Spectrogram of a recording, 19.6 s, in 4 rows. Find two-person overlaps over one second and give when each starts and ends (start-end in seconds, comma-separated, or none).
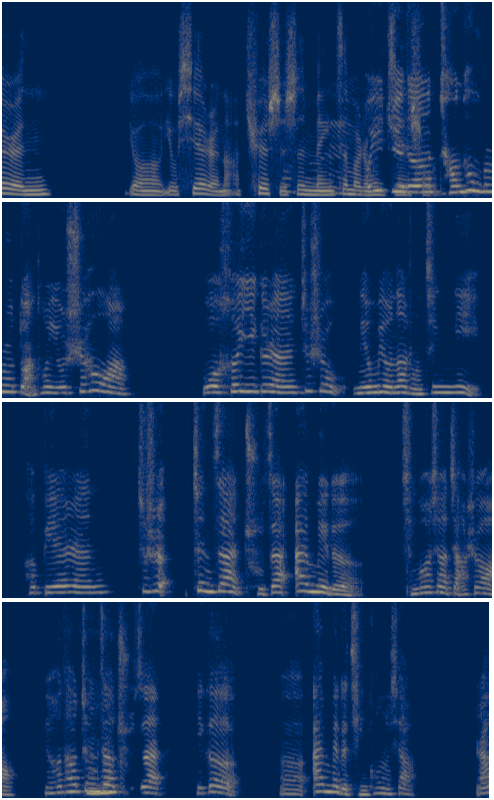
2.8-4.5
